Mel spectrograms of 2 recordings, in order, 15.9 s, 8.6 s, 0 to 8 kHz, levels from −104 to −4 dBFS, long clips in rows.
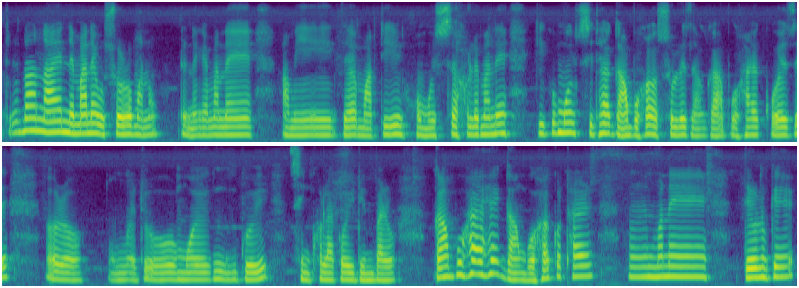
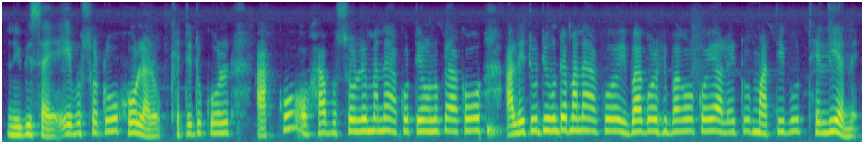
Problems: continuous background conversations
